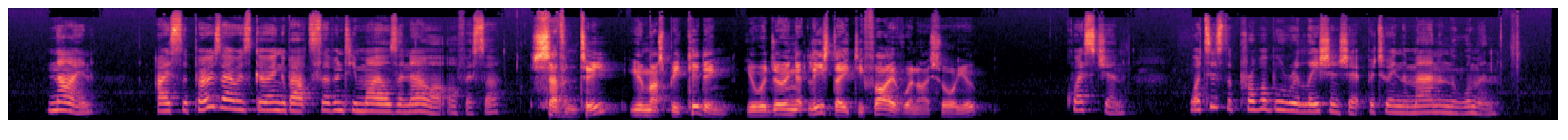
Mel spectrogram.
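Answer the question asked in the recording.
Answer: Driver and police officer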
